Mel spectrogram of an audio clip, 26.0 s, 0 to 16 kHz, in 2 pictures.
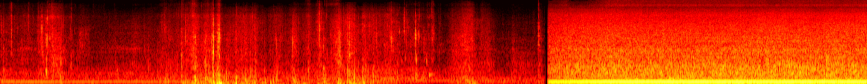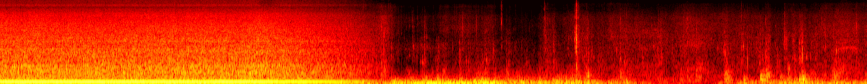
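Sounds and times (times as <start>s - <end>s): outboard motor running: 8.2s - 18.9s
low rumble: 8.2s - 20.4s.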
